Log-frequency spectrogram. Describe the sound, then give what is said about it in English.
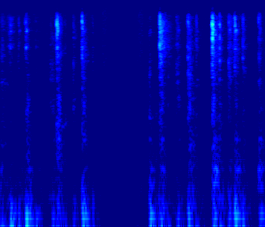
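Typing on a computer keyboard while filling in a form's input field: faint, rapid, irregular clicks of keystrokes, with a brief pause in the middle. “So I'm just going to put down here, start typing.”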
